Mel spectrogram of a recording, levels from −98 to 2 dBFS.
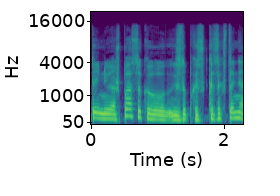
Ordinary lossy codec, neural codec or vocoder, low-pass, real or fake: MP3, 96 kbps; none; 14.4 kHz; real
